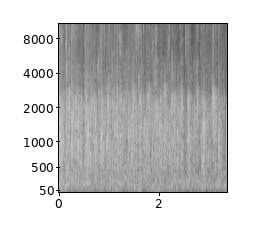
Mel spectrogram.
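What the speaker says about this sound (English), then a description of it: "Let's give them another big round of applause." An audience at a city council meeting claps in steady, close applause for a group of girl singers, a dense patter of many hands lasting a few seconds.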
